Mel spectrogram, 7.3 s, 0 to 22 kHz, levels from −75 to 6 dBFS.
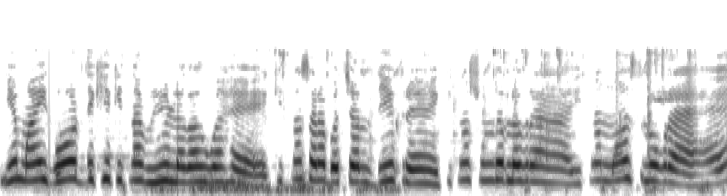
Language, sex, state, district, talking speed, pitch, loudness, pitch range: Hindi, female, Bihar, Araria, 205 wpm, 315 Hz, -13 LUFS, 280-335 Hz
